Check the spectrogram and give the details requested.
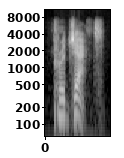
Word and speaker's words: project: so to project okay when it's an action we put the stress on the second Sy project if it was a noun it would be project so the difference between noun and verb is noun the stress the stress is on the first syllable project as a verb stress is on the second syllable project okay all right so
